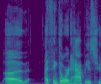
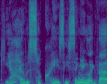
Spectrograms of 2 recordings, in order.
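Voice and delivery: put-on soft-spoken voice, quieter; 3 semitones higher, 7 dB quieter than usual. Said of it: "he has a very soft-spoken speaking voice".

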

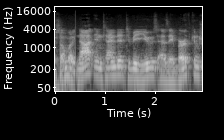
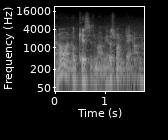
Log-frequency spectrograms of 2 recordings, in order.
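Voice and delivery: voice of a pet cat; 2 semitones lower, 11 dB quieter than usual. Voicing the cat that is struggling against kisses: voicing the cat. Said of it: "He's like".

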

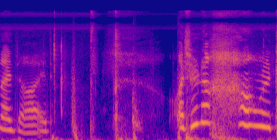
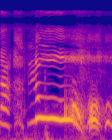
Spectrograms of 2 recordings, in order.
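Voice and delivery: loud, slow, panicked cry. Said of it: "I'm literally panicking right now".

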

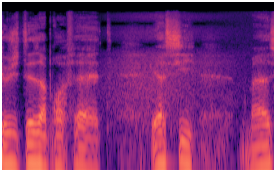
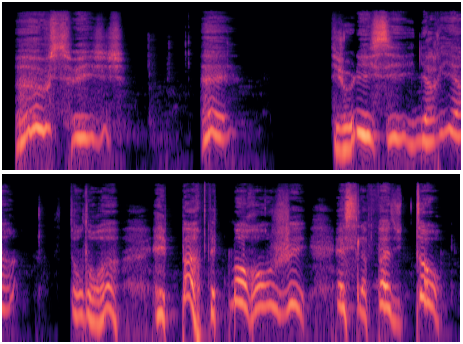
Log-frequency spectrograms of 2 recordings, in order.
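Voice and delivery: put-on old man voice, pitched very high. Playing a game aloud, the speaker voices a character's dialogue in an old man voice. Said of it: "Bah du coup voix de vieux hein".

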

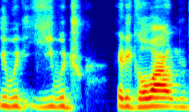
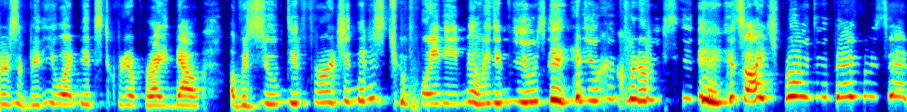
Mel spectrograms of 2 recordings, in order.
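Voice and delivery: stifled laughter, pitched up and swooping; 7 semitones higher than usual. Describing a viral video clip on a show, holding back a laugh. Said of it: "I'm trying not to laugh".

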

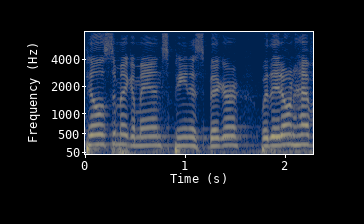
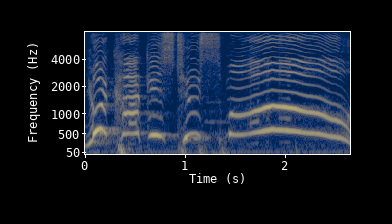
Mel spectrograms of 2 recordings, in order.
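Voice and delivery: put-on very high, very slow, stretched-out, shrill cry; 5 dB louder than usual. Retelling what a wasted woman exclaimed to a guy in a bedroom: retelling an exclamation. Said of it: "She exclaimed".

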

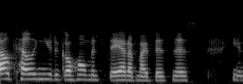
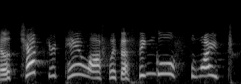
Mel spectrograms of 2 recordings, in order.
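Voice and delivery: put-on very high, tiny, lisping child voice; 12 semitones higher than usual. Recalling an audiobook where adults do child voices: lisping Tuddy child voice. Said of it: "child voices. It's like, he has a lisp".

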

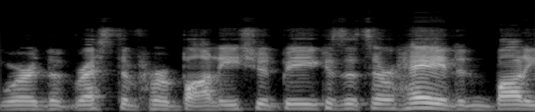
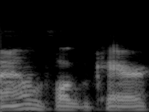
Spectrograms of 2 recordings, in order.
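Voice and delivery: put-on flippant tone, lower and quieter; 3 semitones lower, 12 dB quieter than usual. Retelling how a character brushed off a question: imitating a flippant reply. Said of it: "she's so flippant".

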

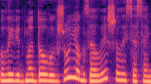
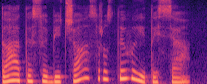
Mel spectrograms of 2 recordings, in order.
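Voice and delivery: quietly murmuring to himself; 5 dB quieter than usual. Narrator reading Salvator echoing the jaguar's words, quietly repeating to himself. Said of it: "тихо повторив про себе Сальватор".

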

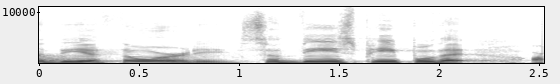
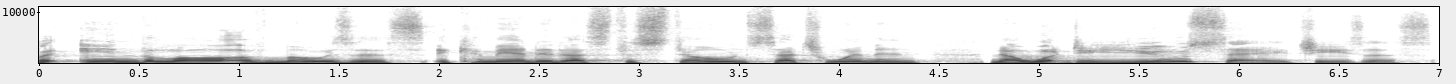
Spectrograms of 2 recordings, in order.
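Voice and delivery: plain

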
